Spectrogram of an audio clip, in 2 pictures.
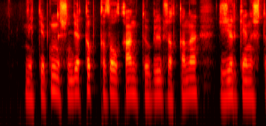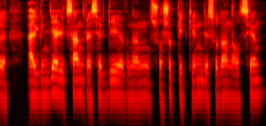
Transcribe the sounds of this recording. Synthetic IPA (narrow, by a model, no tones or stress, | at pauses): me̞k̚t̪e̞p̚t̪ɪŋʏʃɪnd̪e̞qʰəpqʰəzəlˠqʰɑnt̪ʰɵɡʲɪlɪpʒɑt̪qɑnəʒe̞ɾkʲʰe̞nɪʃt̪ɪælɡʲɪnd̪e̞ale̞ksand̪rase̞ɾɡʲeje̞vnɑnʃo̞ʃəp̚kʲʰe̞t̪kʲe̞nɪnd̪e̞so̞d̪ɑnɑlˠse̞n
